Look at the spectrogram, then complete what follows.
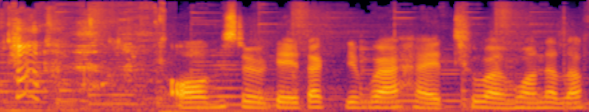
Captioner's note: Cantonese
